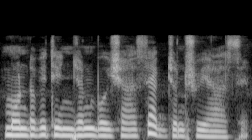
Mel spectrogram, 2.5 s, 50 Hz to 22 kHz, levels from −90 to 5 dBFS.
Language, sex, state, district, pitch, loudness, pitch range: Bengali, female, West Bengal, Cooch Behar, 185 Hz, -15 LUFS, 175-195 Hz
